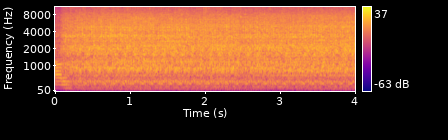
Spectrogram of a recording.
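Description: John Deere 4052R tractor's diesel engine idling steadily.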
